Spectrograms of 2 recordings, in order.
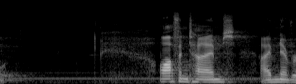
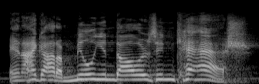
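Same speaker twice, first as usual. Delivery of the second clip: much higher and louder, shouted like a big bold line; reading a copywriter's bold punchline with full energy; bold headline read out; 12 semitones higher, 7 dB louder than usual. Shown as a demonstration. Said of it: "in big, bold letters he'd put".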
